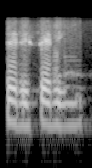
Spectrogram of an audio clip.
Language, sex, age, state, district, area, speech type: Tamil, female, 30-45, Tamil Nadu, Tiruvarur, rural, conversation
